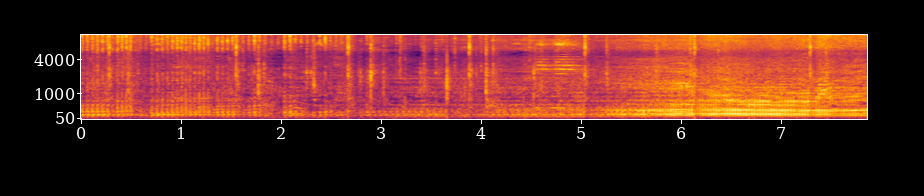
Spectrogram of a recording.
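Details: One-year-old YTX motorcycle that had suddenly stopped and would not start, after compression returned from about 50 kicks and the spark plug was refitted: single-cylinder thump at about four pulses a second, building into a steadier, louder run.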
